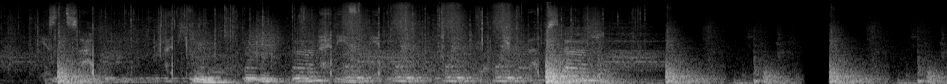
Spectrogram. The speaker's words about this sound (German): Und dann Schritte auf Holzboden.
